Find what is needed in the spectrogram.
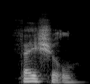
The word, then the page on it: facial: Australian English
